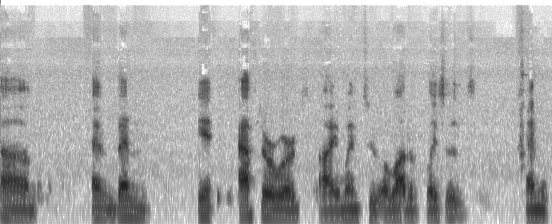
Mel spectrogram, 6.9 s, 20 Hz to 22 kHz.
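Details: Male with non-fluent aphasia since a stroke during heart valve surgery in 2007, initially able to produce only two single words; non-fluent aphasia (post-stroke).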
